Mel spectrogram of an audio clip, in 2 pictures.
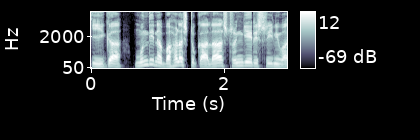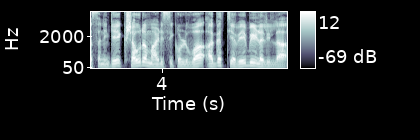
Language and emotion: Kannada, neutral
